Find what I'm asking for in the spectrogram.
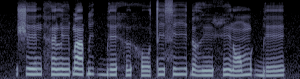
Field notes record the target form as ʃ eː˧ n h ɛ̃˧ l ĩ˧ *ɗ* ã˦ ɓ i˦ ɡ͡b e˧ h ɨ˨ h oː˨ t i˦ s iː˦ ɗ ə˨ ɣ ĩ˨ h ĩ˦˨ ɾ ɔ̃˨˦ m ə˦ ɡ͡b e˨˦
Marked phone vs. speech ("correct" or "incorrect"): incorrect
